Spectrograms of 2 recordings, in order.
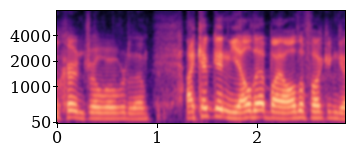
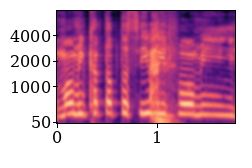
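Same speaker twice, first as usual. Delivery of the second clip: put-on very high, tiny little-kid baby voice; 9 semitones higher than usual. Teasing the other speaker by mimicking how they asked their mommy: baby voice. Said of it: "a baby voice".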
